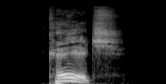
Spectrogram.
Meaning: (proper noun) Kölsch (dialect); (noun) Kölsch (beer)
- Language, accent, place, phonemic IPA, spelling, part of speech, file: German, Germany, Berlin, /kœlʃ/, Kölsch, proper noun / noun, De-Kölsch.ogg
